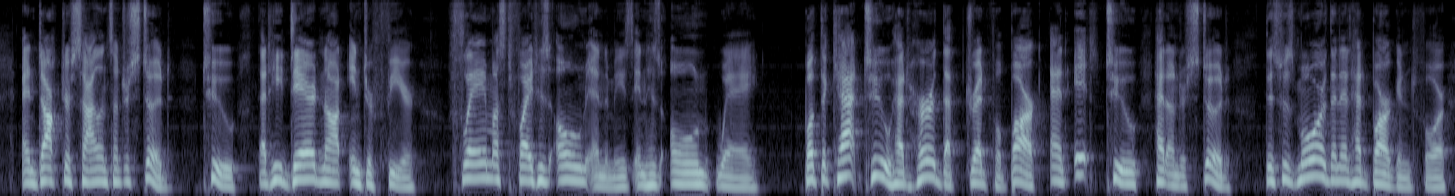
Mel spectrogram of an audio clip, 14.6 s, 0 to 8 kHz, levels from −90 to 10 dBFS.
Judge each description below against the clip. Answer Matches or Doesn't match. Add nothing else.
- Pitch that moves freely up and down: Matches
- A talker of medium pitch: Matches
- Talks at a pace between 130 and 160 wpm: Doesn't match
